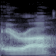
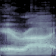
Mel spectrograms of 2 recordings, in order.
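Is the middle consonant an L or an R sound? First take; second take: R; R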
